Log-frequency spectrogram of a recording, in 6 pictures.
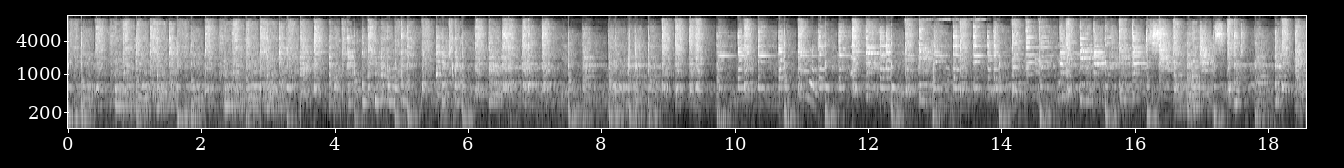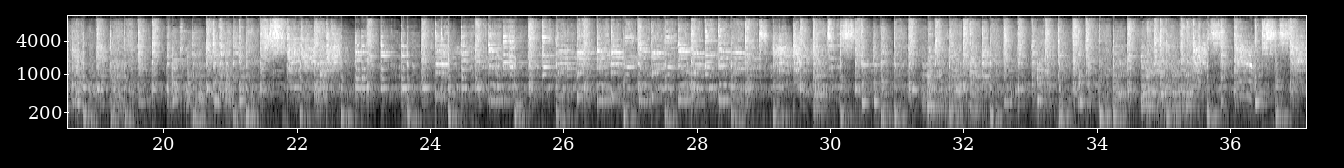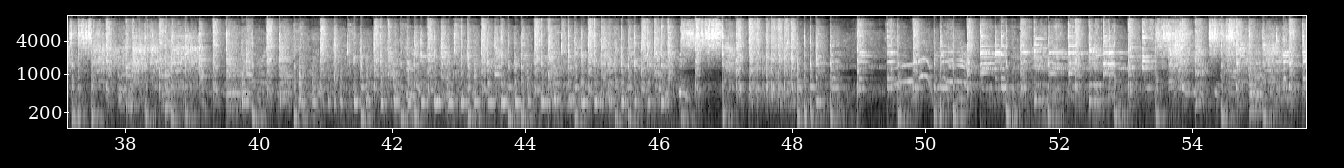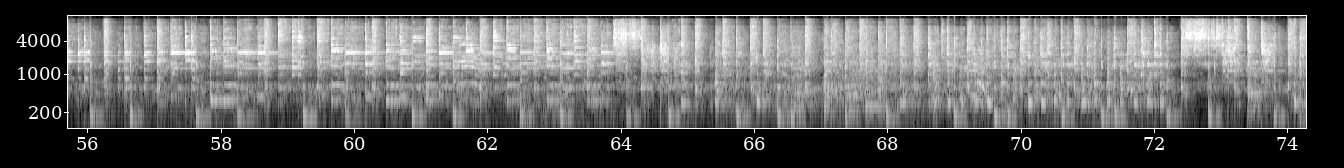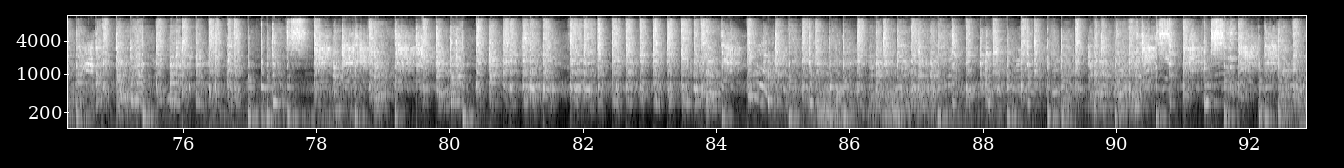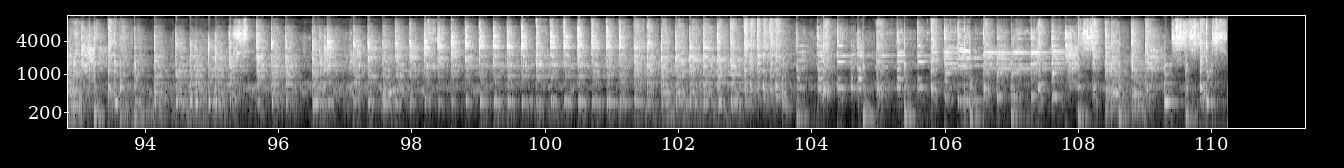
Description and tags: ? street performer extraction loop
african street drummer extraction.
Rework with adobe audition and soundforge 7 and plugin vst "tridirt"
